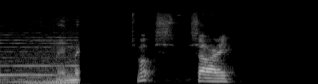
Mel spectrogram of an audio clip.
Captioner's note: exclaims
